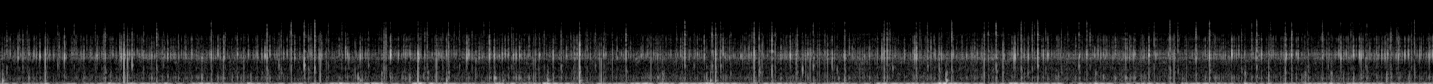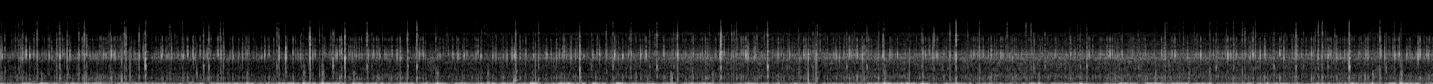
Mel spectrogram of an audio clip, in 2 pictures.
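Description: Heavy rain falling, with dense, irregular raindrop ticks close to the microphone over a steady hiss.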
